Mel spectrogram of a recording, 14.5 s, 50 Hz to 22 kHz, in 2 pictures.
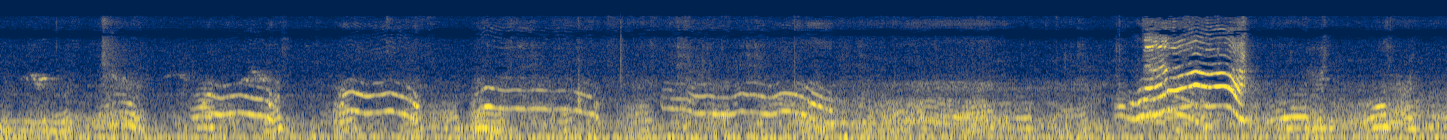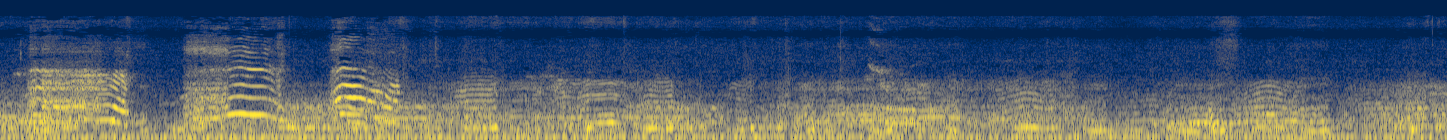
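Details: Male Belgian Malinois puppies one week old, born 9/26/2021, a chorus of overlapping arched squeaks and whines with a couple of louder shrill cries midway, low hum throughout.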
